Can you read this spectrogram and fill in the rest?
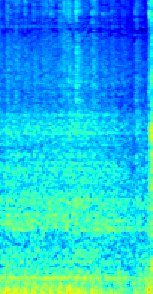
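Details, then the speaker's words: Engine just started and still cold with choke turned off: uneven, surging low chug that stumbles and won't take throttle cleanly; smooths out once the choke goes back on. "see if she'll take some throttle little cold come on BBE oh come on work through it it's a little cold come"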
